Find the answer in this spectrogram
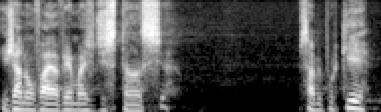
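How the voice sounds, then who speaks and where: A pastor preaching a sermon in a church, telling a story dramatically and swinging between loud and hushed. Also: male voice, medium pitch, a little slow. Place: church sanctuary. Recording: echoey church hall.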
